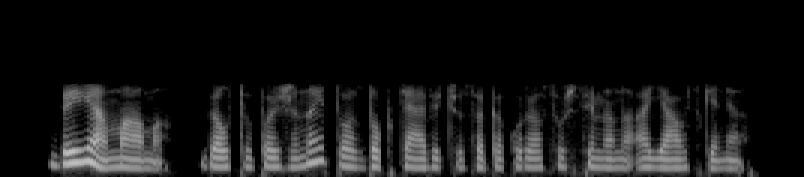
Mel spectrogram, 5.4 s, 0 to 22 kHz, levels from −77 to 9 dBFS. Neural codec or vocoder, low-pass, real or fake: codec, 16 kHz, 4 kbps, FunCodec, trained on LibriTTS, 50 frames a second; 3.6 kHz; fake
